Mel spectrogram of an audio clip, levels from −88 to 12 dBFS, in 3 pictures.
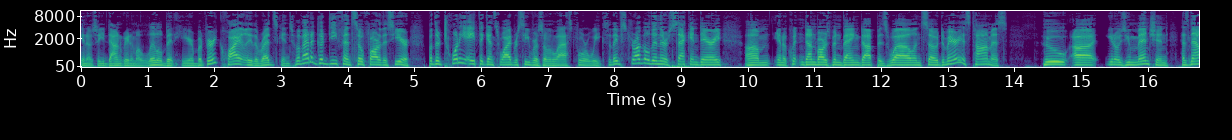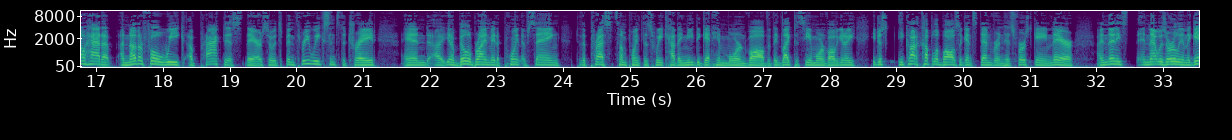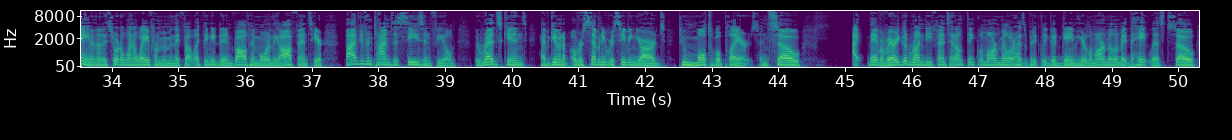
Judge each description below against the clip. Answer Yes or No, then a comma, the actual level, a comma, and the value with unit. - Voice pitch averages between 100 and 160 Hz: Yes, low, 135 Hz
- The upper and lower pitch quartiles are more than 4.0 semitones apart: No, average, 3.7 semitones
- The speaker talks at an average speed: No, fast, 255 wpm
